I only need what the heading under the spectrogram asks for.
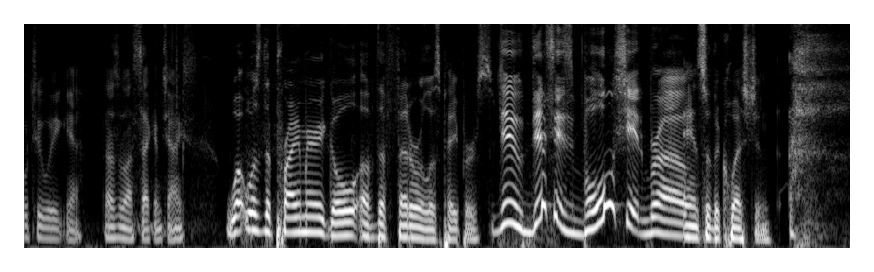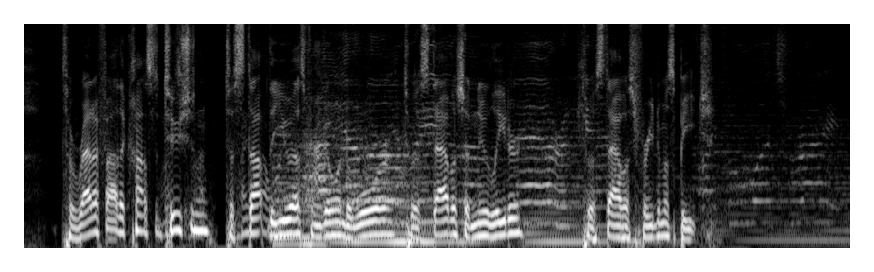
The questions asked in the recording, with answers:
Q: What was the primary goal of the Federalist Papers?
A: It is to ratify the Constitution.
